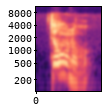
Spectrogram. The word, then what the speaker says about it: Domhnall: Domhnall. It's pronounced Domhnall.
